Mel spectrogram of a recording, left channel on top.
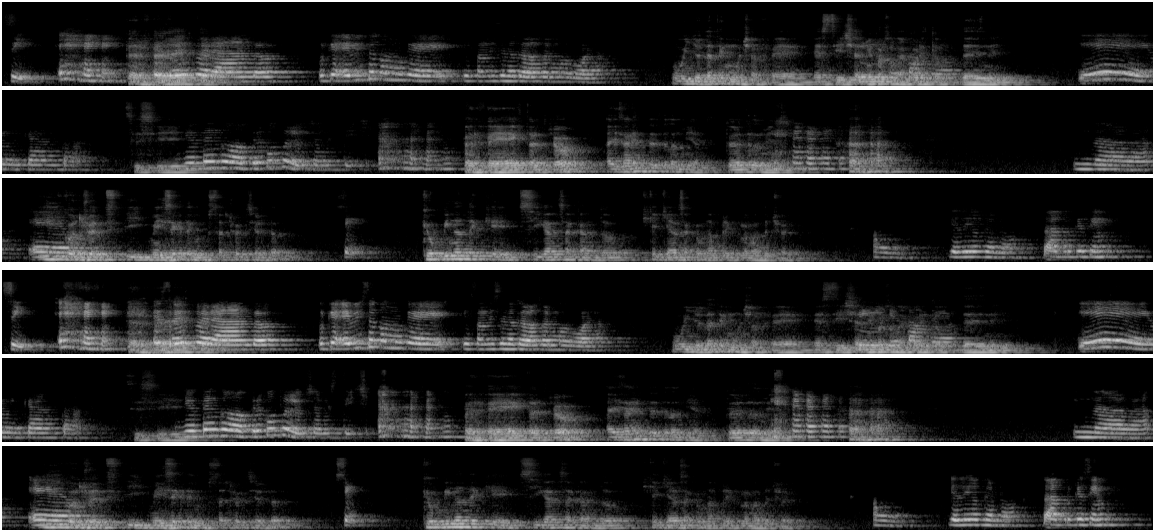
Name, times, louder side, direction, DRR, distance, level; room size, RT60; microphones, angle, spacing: voice 1, 0.6-2.8 3.2-6.0 8.6-9.5 10.8-12.3 13.2-16.1 19.2-20.0 22.2-23.0 23.3-23.9 26.4-26.6 31.7-32.0 32.5-34.1, right 3 dB, 75° right, 10 dB, 0.7 m, -25 dB
voice 2, 1.3-2.1 6.7-10.0 12.8-13.3 16.1-17.3 17.6-19.3 20.0-20.4 22.6-22.8 23.4-25.8 27.2-29.2 29.5-30.9, left 1 dB, 45° left, 0 dB, 2.1 m, -27 dB
8.9 x 3.4 x 5.8 m, 0.86 s
head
